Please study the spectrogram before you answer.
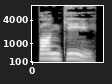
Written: bangui

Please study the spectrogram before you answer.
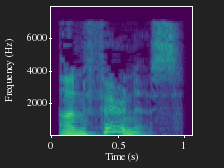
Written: unfairness

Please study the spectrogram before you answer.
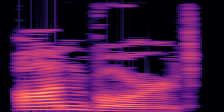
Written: onboard

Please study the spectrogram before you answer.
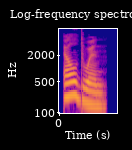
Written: eldwyn

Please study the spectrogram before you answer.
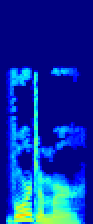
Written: Vortimer

